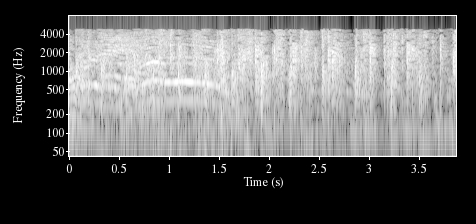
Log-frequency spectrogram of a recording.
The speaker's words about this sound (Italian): Che merita un applauso persino più grande di quello che avete fatto già, perché al mio tre.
